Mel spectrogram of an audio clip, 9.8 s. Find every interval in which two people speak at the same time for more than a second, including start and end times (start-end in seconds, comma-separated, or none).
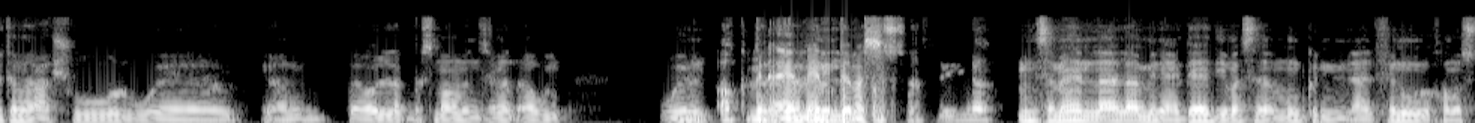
4.5-6.0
